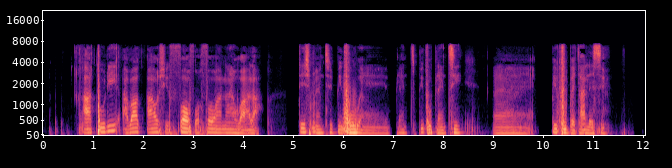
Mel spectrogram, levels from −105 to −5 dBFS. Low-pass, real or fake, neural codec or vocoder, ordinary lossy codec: 7.2 kHz; fake; codec, 16 kHz, 16 kbps, FunCodec, trained on LibriTTS, 50 frames a second; MP3, 48 kbps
